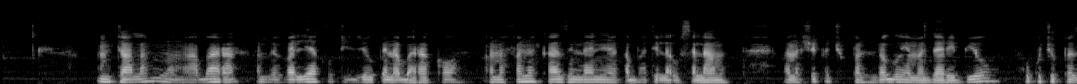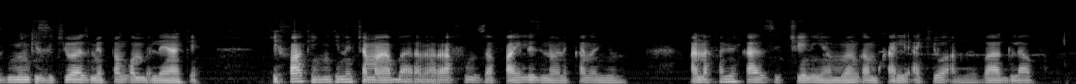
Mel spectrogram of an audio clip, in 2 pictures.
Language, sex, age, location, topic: Swahili, male, 25-35, Kisumu, health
